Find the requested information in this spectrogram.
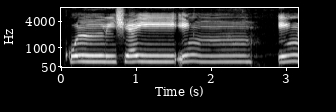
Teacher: Kulli syai'in ing merupakan ifa ab'ad karena huruf hamzah berharokat kasroh tanwin bertemu huruf qaf. Cara membacanya samar dengan dengung dan ditahan selama 3 harokat. Cara pengucapan seperti bunyi ang.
